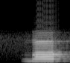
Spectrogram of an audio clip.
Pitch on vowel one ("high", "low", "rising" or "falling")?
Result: high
